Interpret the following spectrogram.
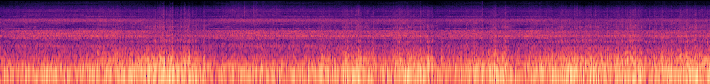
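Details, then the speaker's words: Small sprung-arch stoneware kiln, raw pots, fired aggressively with a blower-fed burner: steady deep roar with constant airy rush, no surging or rattles; normal burner operation at high fire. "like i said i don't want to go too far with this pretty aggressive right now looks like this fan is going off"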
